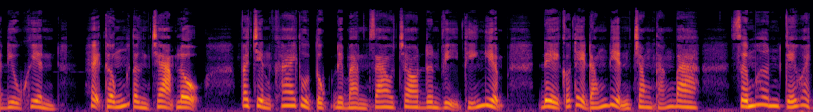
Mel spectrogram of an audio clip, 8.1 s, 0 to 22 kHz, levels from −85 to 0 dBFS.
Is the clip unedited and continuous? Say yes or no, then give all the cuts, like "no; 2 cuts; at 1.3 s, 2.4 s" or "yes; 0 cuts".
no; 3 cuts; at 1.3 s, 1.8 s, 3.0 s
